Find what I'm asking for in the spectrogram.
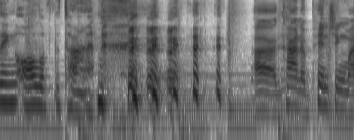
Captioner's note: laughing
